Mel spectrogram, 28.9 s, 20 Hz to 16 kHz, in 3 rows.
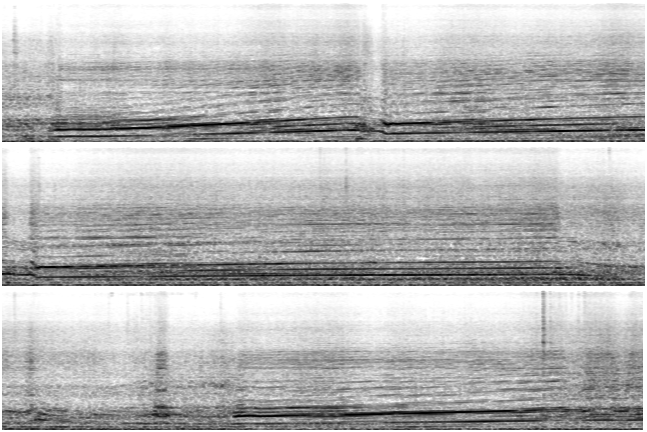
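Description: Volkswagen Golf IV R32's 3.2-litre VR6 engine, heard from inside the cabin at full throttle. The revs climb and drop back at upshifts about five and ten seconds in, then make a long pull at high speed. The note falls off with braking and downshifts around eighteen seconds in, then climbs again through the gears.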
